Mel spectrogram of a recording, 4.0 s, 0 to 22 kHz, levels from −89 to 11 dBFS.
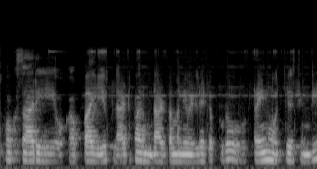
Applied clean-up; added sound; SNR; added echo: neural separator model SepFormer DNS4.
